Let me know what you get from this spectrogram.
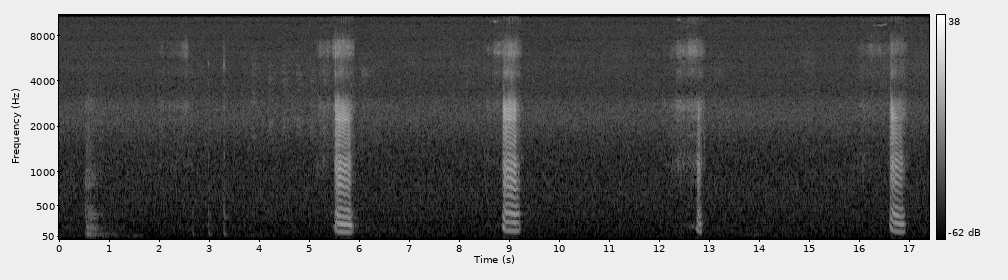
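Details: Ted, a big Chihuahua living in Indonesia, snoring while asleep indoors: four short, nasal, harmonic snorts roughly every three to four seconds, with quiet breathing between them and faint small noises in a small room.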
